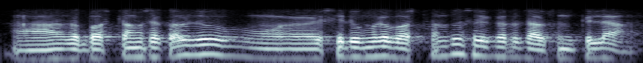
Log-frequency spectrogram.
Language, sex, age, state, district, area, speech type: Odia, male, 30-45, Odisha, Dhenkanal, rural, conversation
